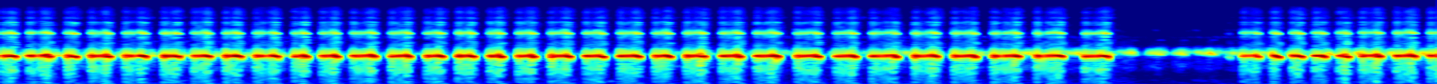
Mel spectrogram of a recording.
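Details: A frog calling in a fast, steady series of short pulsed notes, about six per second, with one brief pause near the end before the run resumes.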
